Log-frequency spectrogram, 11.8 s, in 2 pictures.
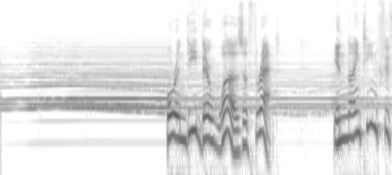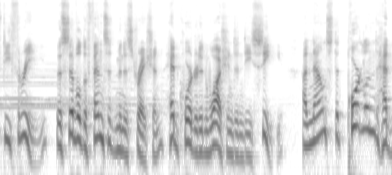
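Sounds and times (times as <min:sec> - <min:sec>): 
civil defense air raid siren wailing across the city: 0:00.0 - 0:08.4
speech: 0:02.5 - 0:04.2, 0:05.0 - 0:11.7.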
